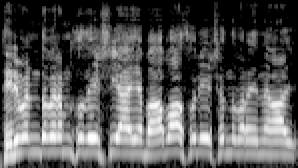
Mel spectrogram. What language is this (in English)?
Malayalam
